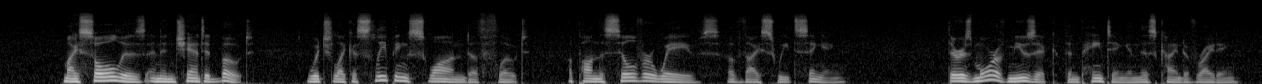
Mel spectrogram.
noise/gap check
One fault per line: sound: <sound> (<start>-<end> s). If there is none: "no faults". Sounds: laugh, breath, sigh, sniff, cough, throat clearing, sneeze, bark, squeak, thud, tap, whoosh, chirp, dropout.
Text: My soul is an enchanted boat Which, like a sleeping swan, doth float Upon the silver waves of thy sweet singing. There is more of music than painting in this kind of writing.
no faults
